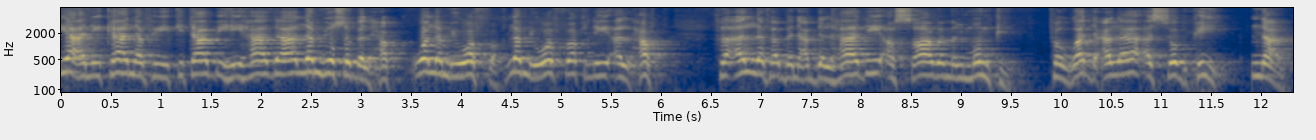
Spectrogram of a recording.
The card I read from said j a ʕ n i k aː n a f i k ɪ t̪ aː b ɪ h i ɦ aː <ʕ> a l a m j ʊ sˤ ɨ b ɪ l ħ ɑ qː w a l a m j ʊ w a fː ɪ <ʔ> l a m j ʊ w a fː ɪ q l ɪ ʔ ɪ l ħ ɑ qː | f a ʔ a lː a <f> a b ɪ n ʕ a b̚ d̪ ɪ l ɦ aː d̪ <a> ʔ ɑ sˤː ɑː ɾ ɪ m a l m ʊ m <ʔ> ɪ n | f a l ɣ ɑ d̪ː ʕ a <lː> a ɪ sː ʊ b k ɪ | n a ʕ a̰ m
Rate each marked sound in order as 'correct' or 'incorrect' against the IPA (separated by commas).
incorrect, incorrect, correct, incorrect, incorrect, incorrect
